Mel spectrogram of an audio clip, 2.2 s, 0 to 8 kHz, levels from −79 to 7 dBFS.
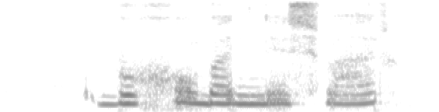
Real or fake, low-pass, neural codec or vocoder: fake; 7.2 kHz; vocoder, 22.05 kHz, 80 mel bands, WaveNeXt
